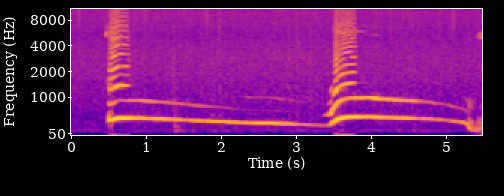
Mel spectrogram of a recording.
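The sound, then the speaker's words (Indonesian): A pack of large black wolves attacking a shepherd's goats gives two long, mournful howls one after the other, loud, each held for several seconds and sliding slowly downward in pitch before trailing off. “Melonglong serigala itu lalu mencakar mencapik-capik kawanan kambing-kambing yang dibawa oleh si pengembala.”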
